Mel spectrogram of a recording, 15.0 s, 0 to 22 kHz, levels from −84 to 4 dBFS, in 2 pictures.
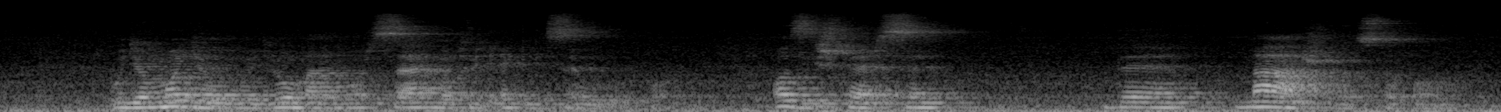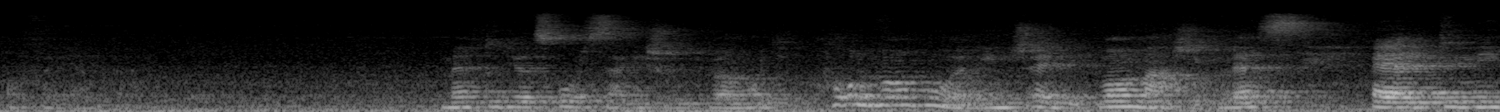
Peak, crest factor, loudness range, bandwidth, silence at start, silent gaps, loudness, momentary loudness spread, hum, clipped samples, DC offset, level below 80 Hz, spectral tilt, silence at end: -12 dBFS; 18 dB; 7 LU; 14 kHz; 0 s; none; -31 LUFS; 17 LU; none; under 0.1%; 0.2%; -42 dBFS; -7 dB/octave; 0 s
